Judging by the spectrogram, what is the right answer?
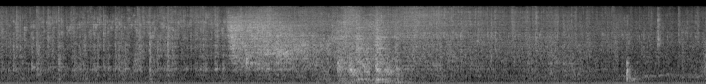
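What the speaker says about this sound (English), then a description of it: "all I want to do is just kind of sear the outside of each of these" Pork roast sears in a hot pan of olive oil, a loud steady sizzle that swells when the meat meets the pan, with a few clinks near the end.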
